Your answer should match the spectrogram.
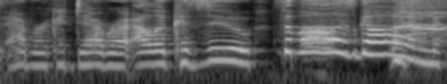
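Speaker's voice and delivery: ramp up the spell into a grand reveal; magician patter. Shown as a demonstration. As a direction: clerk performing the genie bottle trick for kids. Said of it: "So I would just go".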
